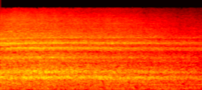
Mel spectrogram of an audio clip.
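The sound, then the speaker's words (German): A long, steady exhale of a deep breath during a guided breathing exercise, a soft airy hiss that holds for a few seconds and gently fades toward the end, with no talking. “Und wieder aus.”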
